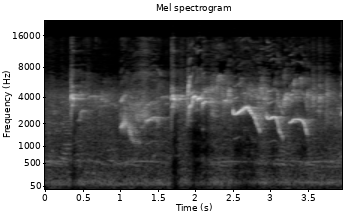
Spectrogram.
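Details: Oriental magpie-robin in active song, calling other magpie-robins: clear whistles in bursts, several loud downward-curving slurred notes repeated about once a second near the end, set among short pauses.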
